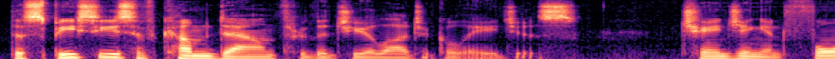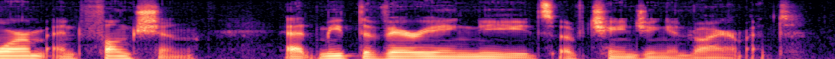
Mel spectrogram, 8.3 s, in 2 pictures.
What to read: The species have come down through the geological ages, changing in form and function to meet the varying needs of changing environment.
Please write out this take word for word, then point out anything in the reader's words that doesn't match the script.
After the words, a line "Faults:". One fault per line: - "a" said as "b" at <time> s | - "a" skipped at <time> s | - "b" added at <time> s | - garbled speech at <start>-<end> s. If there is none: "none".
The species have come down through the geological ages, changing in form and function at meet the varying needs of changing environment.
Faults:
- "to" said as "at" at 5.6 s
